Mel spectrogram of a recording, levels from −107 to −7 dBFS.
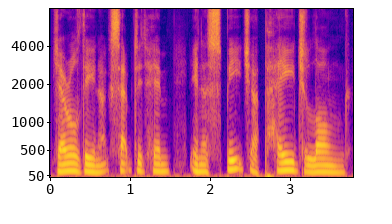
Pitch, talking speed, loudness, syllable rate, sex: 125 Hz, 145 wpm, -19 LUFS, 4.1 syllables/s, male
